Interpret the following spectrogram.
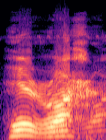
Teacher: پہلے ہا کی آواز حلق کے نیچے سے اور پھر آگے راہ میں ہا کی آواز حلق کے درمیان سے. ان دونوں ہا میں ہا اور ہا میں واضح فرق کرنا ہے.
